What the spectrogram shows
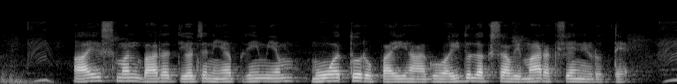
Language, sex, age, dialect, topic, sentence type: Kannada, male, 18-24, Mysore Kannada, banking, statement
